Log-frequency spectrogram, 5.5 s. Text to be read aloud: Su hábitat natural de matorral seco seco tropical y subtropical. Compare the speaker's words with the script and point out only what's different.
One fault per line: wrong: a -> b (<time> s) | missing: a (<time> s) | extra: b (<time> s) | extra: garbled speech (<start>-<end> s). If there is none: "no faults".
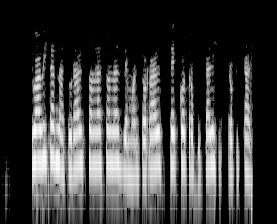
extra: son las zonas (1.8 s)
missing: seco (3.8 s)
